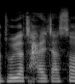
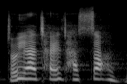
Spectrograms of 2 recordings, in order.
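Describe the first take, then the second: First: Said in the usual way. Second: Very high, slow toy parroting back; 말하는 선인장 흉내. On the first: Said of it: "그러니까는". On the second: Retold or imitated. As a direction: echo it like a talking cactus toy. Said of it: "말하는 선인장". (선인장 인형처럼 높고 느리게 따라하기)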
